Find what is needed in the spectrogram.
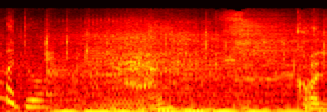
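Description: Low, steady rumble of a motor vehicle engine, with a couple of short spoken sounds and film background music.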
